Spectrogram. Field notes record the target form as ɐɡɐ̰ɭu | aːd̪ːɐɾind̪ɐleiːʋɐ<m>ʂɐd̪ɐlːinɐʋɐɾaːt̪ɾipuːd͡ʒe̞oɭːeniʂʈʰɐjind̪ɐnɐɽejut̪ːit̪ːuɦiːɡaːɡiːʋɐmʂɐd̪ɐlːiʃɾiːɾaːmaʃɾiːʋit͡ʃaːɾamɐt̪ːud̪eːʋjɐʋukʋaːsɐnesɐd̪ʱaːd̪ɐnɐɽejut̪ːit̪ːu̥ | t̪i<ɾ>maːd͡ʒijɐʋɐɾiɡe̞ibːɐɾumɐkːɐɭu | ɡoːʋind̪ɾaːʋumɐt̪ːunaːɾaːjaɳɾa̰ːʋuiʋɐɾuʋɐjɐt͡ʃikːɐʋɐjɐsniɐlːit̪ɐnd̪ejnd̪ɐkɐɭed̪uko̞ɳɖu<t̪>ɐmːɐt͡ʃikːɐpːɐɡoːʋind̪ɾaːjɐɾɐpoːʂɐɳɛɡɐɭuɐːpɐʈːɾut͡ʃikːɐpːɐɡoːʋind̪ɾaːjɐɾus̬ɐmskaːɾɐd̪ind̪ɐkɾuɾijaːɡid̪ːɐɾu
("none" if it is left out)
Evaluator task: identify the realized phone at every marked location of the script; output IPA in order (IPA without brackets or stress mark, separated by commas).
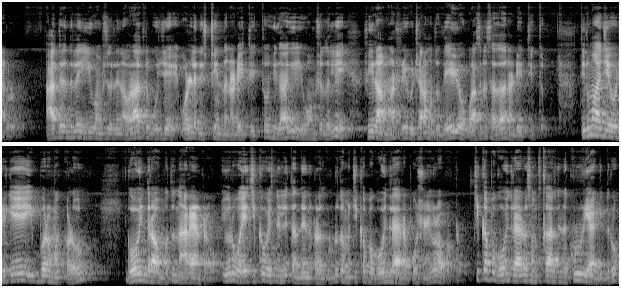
m, ɾ, t̪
